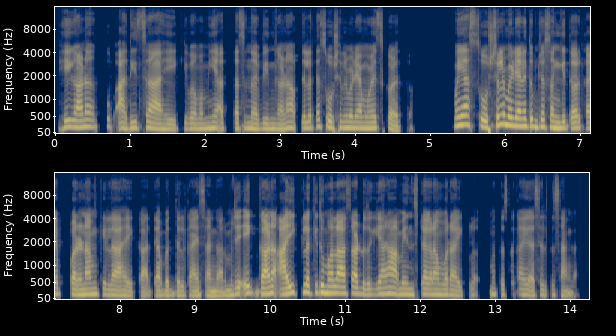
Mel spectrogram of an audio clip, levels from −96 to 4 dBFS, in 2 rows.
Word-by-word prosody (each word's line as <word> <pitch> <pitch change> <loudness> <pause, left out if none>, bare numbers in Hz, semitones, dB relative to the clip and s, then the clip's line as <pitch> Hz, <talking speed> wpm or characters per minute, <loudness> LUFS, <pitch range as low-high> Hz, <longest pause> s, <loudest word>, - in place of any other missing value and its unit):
हे 195 - +2
गाणं 195 +1 +2 0.2
खूप 210 - -10
आधीचं 170 +1 -1
आहे 140 -3 0
किंवा 150 -1 -5
मग 145 0 -3
मी 155 - 0
हे - - +2
आत्ताचं 155 0 -6
नवीन 145 -1 -1
गाणं 140 +4 -1
आपल्याला 165 0 -2
त्या 205 - -3
सोशल 180 -2 -1
मीडियामुळेच 165 -1 0
कळतं. - - -4 0.6
मग 235 - +2
या 265 +1 +6
सोशल 245 +3 +1
मीडियाने 230 -4 +6
तुमच्या 205 -1 +2
संगीतावर 170 -3 +2
काही 160 0 -1 0.2
परिणाम 155 +1 +2
केला 145 -2 -3
आहे 130 -2 -2
का? 115 - -5
त्याबद्दल 130 0 -4
काय 125 -1 -3
सांगाल? 120 -4 -3
म्हणजे 140 +7 -1
एक 195 0 0
गाणं 175 +3 +5
ऐकलं 210 +5 +4
की 220 - -3
तुम्हाला 195 -2 +5
असं 185 0 0
आठवतं 165 -3 +1
की 160 +2 -5
“हां, 175 0 +2
मी 160 0 -1
Instagramवर 155 -1 -2
ऐकलं” 125 -2 -10 0.2
मग 165 - -4
तसं 145 - -12
काही 150 -1 -6
असेल 135 +2 -6
तर - - -12
सांगा? 130 -3 -10
165 Hz, 210 wpm, -22 LUFS, 145-185 Hz, 0.6 s, या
